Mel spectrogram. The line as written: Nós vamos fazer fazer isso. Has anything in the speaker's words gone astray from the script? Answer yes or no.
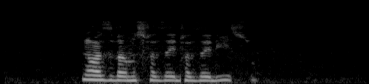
no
